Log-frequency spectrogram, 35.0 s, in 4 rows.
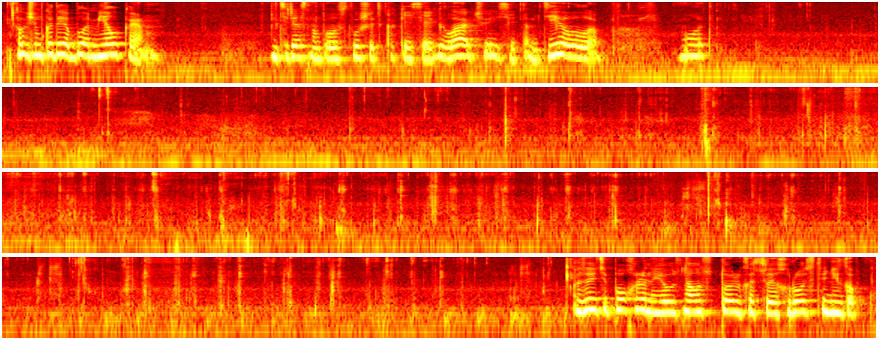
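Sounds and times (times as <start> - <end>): close chewing with mouth clicks: 7.0 - 32.0.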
